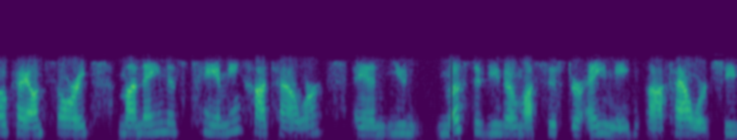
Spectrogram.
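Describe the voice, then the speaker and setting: A woman with a fairly high pitch speaks in a Southern US accent with fairly even intonation. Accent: southern drawl. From North Carolina. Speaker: caller sharing a dream on a faith show. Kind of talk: testimony. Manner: halting.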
